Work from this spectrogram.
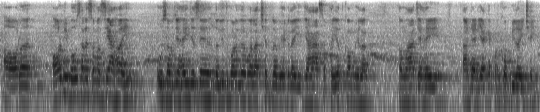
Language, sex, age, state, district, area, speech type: Maithili, male, 30-45, Bihar, Sitamarhi, urban, spontaneous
